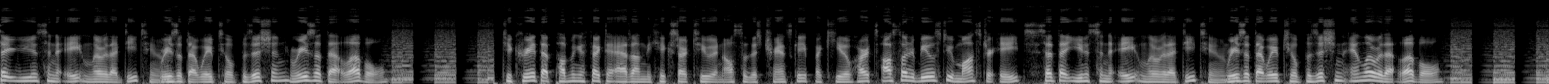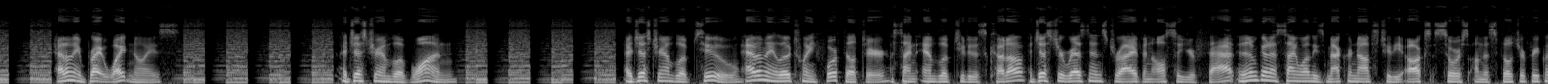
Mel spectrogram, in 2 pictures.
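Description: Imaging from linear upsampling runs throughout. Straight-line interpolation, pointing to an 11 kHz to 48 kHz rate rise, leaves mirrored copies roughly 30 dB down between 5.5 and 11 kHz, adding a faint metallic shimmer above a dulled top rather than aliasing's inharmonic fold-down.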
